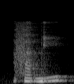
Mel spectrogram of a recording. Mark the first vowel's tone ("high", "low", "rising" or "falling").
low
